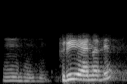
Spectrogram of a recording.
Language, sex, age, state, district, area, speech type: Marathi, male, 30-45, Maharashtra, Akola, urban, conversation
